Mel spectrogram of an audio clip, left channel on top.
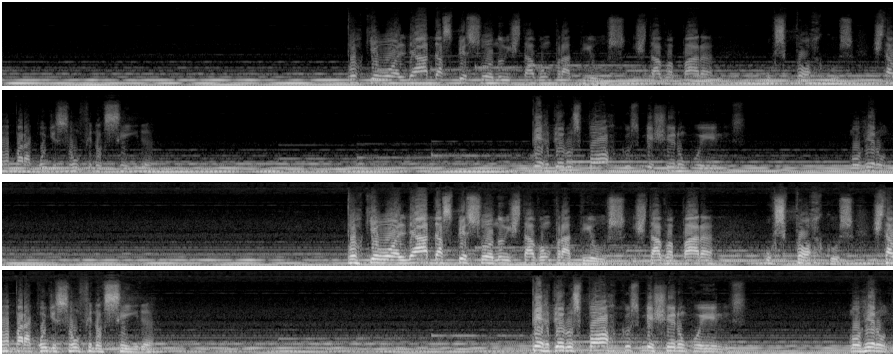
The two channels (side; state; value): left; quieter; 4.6 dB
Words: Porque o olhar das pessoas não estava para Deus, estava para os porcos, estava para a condição financeira. Perderam os porcos, mexeram com eles, morreram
